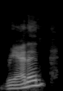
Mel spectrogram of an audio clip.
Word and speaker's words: Rhiannon: User DenBro710 pointed out that it's Rhiannon is the name of a song by Fleetwood Mac. And they were like, if you listen to that song, you will know how to say her name. So That is what she is named after. That will help with the pronunciation. So it's Rhiannon and not Riri.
